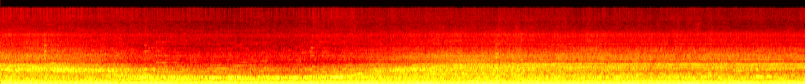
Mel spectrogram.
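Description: Psychedelic rock band playing live: a sustained droning passage over a steady deep bass note, with shifting mid-range guitar or synth tones.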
